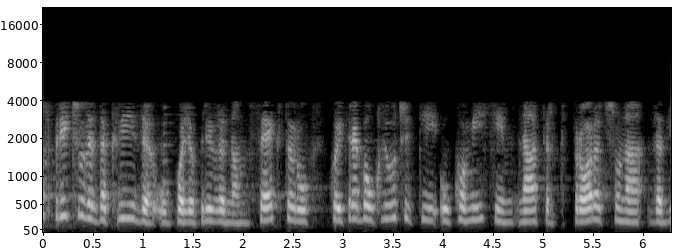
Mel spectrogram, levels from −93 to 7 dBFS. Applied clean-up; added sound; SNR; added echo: neural mask model DeepFilterNet 3.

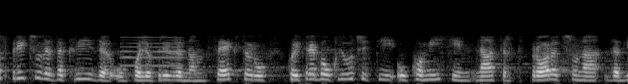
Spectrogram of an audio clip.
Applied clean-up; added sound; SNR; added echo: none; Wind instrument, woodwind instrument; 17 dB; reverberation time 0.2 s.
